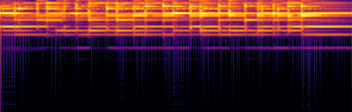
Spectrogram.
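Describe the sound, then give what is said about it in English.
A dinner bell sound effect from a voice assistant's announcement feature: a small handbell rings rapidly and continuously for about two seconds, a bright, metallic jangling with sustained high overtones, fairly loud, then stops abruptly. “That was dinner bell.”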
